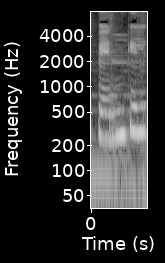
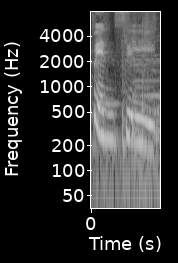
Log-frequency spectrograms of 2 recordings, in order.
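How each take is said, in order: First: The c is pronounced as a k sound. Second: The c is pronounced as an s sound. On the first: The speaker calls it wrong. "పెన్కిల్ కాదు" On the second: The speaker calls it right. "సి యొక్క శబ్దం ఖ కాకుండా స అవుతుంది"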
